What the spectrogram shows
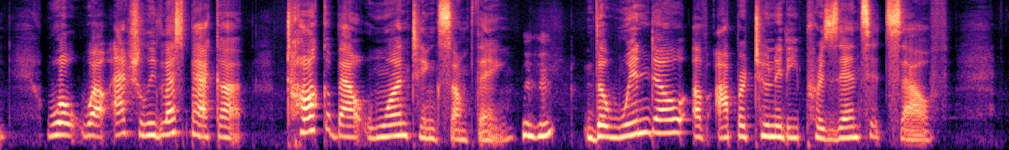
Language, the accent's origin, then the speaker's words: English; D.C. area, Maryland, United States; also born or lived in Washington, D.C.; I grew up in the Maryland, D.C. area in my elementary and middle school, high school years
